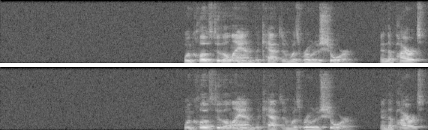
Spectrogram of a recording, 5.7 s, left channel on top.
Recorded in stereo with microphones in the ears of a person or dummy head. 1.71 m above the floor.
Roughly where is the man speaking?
Left.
